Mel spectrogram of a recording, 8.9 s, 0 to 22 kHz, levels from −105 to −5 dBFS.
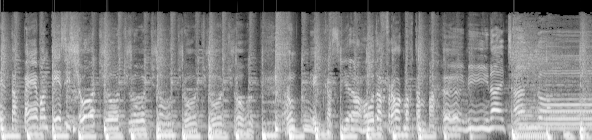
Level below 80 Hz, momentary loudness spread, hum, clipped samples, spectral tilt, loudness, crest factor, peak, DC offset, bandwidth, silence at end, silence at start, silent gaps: -18 dBFS; 4 LU; none; under 0.1%; -5.5 dB/octave; -13 LUFS; 12 dB; 0 dBFS; under 0.1%; 16.5 kHz; 0 s; 0 s; none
